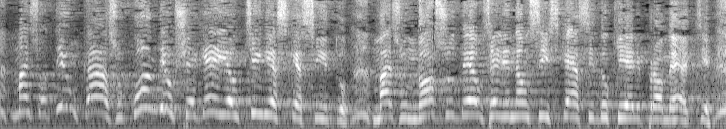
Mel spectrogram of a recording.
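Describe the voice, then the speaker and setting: A man speaks at an extremely high pitch and a moderate pace. Noticeable background noise and audible room echo surround him. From Colombia. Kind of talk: church testimony.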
